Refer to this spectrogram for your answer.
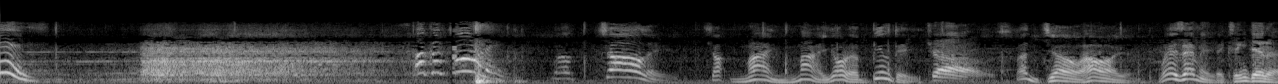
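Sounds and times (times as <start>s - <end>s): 
train rumbling and hissing as it halts at a station: 0.0s - 5.4s
speech: 6.1s - 12.7s.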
